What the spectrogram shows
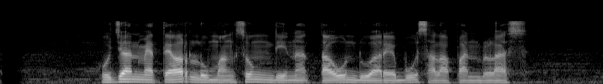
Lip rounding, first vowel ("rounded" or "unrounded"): rounded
